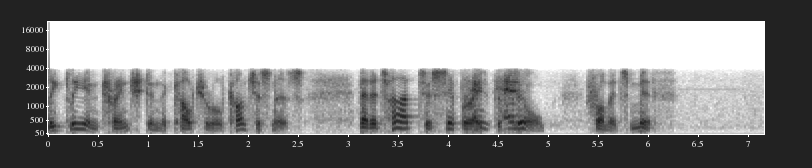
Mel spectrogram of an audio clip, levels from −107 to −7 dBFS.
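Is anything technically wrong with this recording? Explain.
Yes. There are three problems.

Throughout, the speech passes through an AMR narrowband mobile codec. The sound is confined to a telephone band of roughly 250 Hz to 3.5 kHz, with nothing above 3.7 kHz. The thin, buzzy, synthetic edge fits a mid bitrate near 10 kbps. Unlike a simple low-pass filter, the harshness here comes from the vocal-tract model, not just from the missing highs.

From 4.45 to 4.75 s there is an echo leak. A copy of the talker returns about 313 ms later, at about the same level as the original speech. It is likely that a loudspeaker echo slipped past the canceller. Reverberation would smear the sound; this is a distinct, delayed repeat.

From 4.87 to 5.09 s the speech is suppressed in double talk. Over roughly 200 ms the voice dips in pieces, sinking by about 35 dB at its deepest. The canceller was likely confused by both sides talking at once. 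Packet loss would leave gaps or concealment buzz, but this sounds like volume being gated down.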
